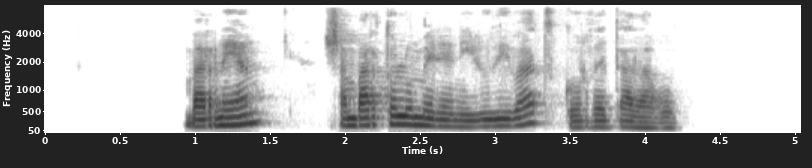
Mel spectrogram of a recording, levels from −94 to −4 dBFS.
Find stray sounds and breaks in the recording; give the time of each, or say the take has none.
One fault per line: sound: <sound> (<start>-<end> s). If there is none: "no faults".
no faults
